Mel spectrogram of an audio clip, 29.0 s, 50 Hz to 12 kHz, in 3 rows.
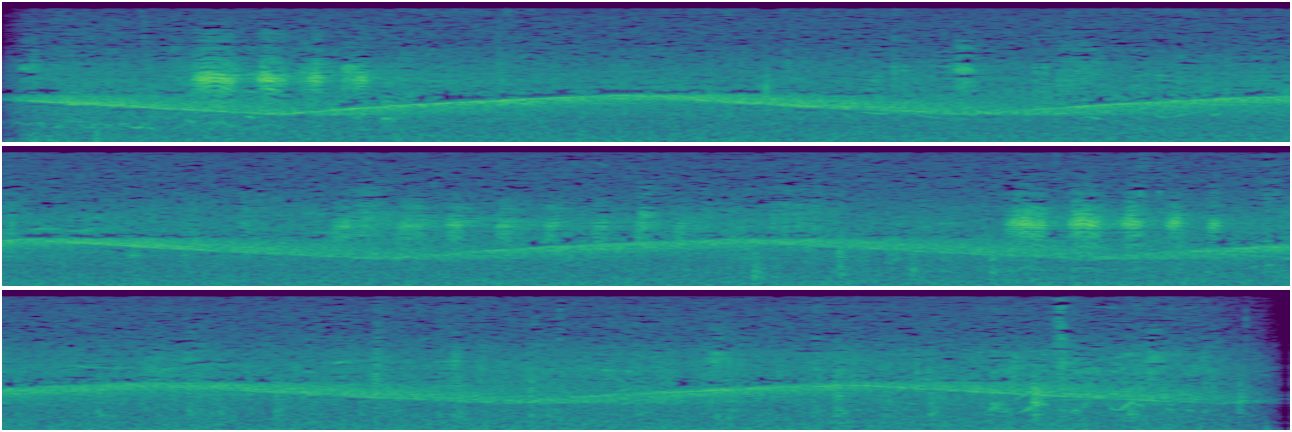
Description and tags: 20.09.09: before 18.00 in the New Zoo in Poznań/Poland. The place with animals from the South America.Some birds are audible. In the background the sound of the ambulance.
